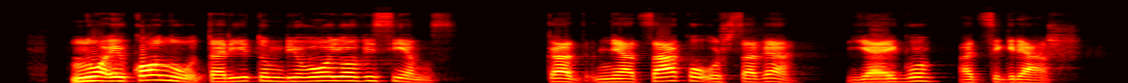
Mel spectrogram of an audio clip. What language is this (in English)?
Lithuanian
